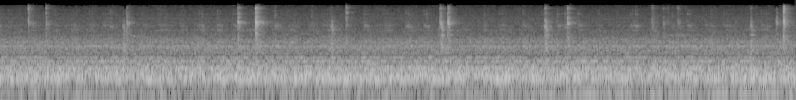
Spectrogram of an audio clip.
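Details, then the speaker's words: Mercury Optimax outboard electric pump, wiring checked with good continuity: faint irregular clicks over low hum, no motor spin-up; energised but not turning, pump suspected faulty. "I hear it engaging, but it's not pumping. We're not engaging. I hear it clicking."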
